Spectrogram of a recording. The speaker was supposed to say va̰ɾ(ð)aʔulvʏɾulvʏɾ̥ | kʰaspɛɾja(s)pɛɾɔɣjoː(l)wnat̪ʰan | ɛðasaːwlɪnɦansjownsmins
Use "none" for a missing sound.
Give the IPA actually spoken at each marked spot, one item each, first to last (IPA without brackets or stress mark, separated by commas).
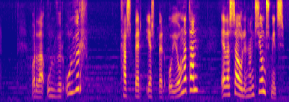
ð, s, none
